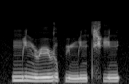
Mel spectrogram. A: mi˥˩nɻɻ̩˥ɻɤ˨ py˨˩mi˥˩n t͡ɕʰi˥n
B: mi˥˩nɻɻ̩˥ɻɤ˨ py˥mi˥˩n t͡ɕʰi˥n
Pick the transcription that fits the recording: A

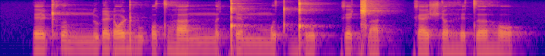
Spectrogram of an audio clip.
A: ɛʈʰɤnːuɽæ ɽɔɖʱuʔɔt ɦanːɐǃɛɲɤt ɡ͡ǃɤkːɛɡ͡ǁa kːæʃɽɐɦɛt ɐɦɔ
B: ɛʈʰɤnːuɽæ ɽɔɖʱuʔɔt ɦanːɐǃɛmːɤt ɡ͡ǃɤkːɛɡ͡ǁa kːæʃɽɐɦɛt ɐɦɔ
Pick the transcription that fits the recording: B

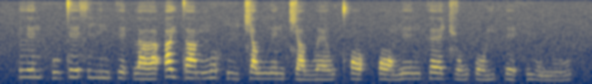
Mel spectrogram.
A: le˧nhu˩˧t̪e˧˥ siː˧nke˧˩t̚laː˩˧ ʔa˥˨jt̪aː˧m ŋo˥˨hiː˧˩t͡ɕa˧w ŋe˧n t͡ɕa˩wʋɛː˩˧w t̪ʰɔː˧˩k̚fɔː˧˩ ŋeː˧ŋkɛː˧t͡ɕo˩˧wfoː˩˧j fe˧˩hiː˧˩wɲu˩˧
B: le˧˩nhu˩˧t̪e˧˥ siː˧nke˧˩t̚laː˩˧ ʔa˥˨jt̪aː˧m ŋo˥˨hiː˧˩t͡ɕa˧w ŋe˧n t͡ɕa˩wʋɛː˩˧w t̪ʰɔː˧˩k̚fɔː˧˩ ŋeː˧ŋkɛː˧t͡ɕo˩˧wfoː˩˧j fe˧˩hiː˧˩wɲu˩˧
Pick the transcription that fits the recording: A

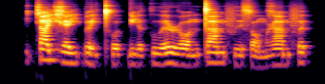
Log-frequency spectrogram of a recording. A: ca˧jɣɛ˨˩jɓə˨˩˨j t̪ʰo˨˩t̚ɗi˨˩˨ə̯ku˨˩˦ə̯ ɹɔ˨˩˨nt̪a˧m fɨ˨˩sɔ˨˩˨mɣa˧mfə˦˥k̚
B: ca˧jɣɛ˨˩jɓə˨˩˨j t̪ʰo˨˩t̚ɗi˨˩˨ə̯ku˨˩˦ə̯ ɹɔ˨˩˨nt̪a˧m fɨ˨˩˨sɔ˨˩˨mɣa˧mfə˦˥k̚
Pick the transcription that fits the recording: A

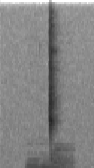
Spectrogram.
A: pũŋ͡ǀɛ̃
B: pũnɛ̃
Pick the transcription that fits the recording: A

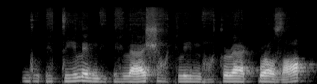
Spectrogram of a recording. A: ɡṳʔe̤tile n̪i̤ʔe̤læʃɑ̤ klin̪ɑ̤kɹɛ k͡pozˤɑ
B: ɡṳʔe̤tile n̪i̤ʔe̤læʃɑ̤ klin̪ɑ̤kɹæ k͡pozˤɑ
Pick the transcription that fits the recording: B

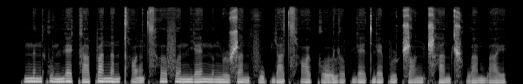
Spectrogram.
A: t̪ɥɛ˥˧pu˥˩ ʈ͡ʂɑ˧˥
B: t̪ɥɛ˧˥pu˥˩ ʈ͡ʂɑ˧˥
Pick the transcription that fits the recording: A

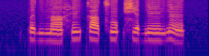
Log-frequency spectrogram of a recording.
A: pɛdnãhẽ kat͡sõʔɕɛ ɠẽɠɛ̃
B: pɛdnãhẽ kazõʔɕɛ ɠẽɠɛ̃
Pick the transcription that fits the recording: A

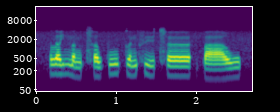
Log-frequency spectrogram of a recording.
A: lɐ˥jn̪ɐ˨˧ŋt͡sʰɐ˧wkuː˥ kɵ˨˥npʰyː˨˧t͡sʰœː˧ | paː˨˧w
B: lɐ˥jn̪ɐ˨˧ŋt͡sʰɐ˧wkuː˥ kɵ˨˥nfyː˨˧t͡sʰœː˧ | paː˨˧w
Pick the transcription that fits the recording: B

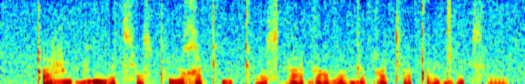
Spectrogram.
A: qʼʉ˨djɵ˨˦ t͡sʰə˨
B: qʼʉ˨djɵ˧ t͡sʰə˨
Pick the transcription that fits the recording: A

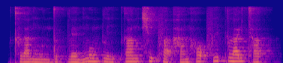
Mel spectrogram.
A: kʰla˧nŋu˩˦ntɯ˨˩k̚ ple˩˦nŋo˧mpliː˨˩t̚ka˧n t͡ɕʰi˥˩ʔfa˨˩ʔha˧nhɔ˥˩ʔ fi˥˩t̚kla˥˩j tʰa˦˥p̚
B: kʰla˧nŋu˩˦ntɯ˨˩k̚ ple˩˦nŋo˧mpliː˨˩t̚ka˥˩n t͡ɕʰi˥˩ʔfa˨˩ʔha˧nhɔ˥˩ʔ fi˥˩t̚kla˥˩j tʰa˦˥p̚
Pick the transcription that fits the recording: A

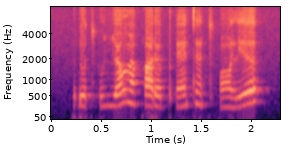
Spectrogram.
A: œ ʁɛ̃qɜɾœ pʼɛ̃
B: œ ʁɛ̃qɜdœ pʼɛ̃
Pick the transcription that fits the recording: A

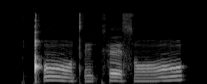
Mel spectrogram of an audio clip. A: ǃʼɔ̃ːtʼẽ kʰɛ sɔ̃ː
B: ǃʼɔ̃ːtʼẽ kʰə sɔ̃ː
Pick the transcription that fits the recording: A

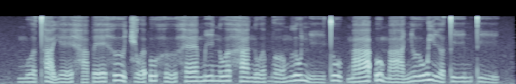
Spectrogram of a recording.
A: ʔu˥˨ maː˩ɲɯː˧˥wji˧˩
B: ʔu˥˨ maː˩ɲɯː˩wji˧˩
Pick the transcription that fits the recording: A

